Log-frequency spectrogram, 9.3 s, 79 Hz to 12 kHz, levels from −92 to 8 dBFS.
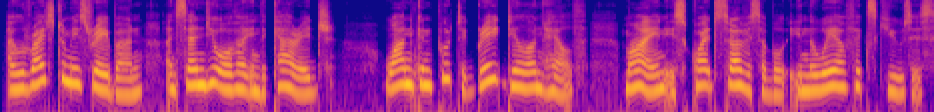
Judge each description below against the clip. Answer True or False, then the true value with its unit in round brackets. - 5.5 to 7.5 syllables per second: False (5.1 syllables/s)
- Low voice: False (235 Hz)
